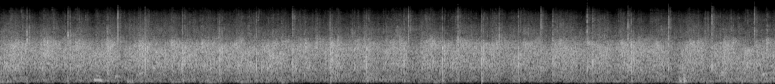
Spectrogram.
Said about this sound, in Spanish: Mira, un aplauso. Yo me puse de pie para aplaudirles a ustedes. El hecho. Yo les aplaudo a ustedes.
